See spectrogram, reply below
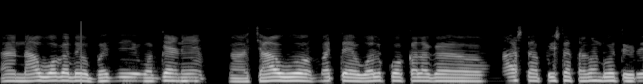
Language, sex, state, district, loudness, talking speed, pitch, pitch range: Kannada, male, Karnataka, Raichur, -18 LUFS, 65 wpm, 165 Hz, 155-175 Hz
